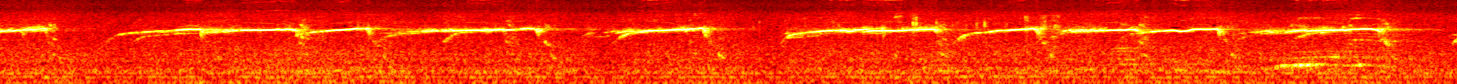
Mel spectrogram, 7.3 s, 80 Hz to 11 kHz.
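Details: Eastern imperial eagle nest, July 14, 2024, as the mother brings food to two eaglets; persistent high whistles with upswept beginnings and falling tails, nearly continuous, a lower brief whistle near the end.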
